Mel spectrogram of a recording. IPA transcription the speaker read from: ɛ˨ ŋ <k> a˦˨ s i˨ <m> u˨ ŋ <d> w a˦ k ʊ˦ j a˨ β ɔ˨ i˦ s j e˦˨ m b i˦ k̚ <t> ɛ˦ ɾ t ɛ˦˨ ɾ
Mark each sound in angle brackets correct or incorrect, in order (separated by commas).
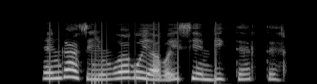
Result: incorrect, incorrect, incorrect, correct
